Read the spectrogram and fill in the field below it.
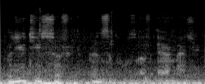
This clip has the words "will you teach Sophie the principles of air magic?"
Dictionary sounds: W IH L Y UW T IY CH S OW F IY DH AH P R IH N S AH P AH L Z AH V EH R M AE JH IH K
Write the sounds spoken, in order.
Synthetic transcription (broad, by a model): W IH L Y UW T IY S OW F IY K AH P R IH N S AH P AH L Z AH V EH R M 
